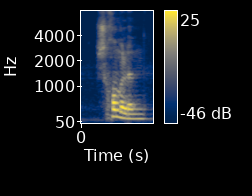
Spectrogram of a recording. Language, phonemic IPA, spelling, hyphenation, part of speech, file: Dutch, /ˈsxɔ.mə.lə(n)/, schommelen, schom‧me‧len, verb, Nl-schommelen.ogg
- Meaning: 1. to swing, to sway side to side 2. to oscillate, fluctuate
